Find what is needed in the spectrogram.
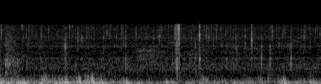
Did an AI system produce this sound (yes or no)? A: no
